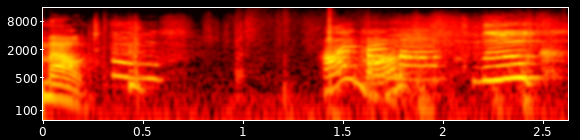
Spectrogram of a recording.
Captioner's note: voiceover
